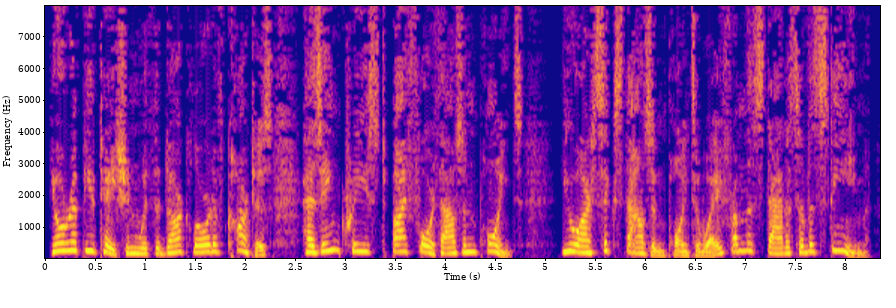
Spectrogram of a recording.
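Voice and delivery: brisk high-pitched proclamation; game system announcement. Acted. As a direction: rattle off the notification on a high, level pitch.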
